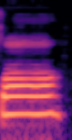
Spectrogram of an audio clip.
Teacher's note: karena ada alif yang didahului fathah, dipanjangkan dengan dua harakat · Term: Mad Thabi'i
